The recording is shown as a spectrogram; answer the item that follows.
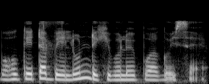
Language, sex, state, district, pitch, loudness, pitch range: Assamese, female, Assam, Kamrup Metropolitan, 225 Hz, -16 LUFS, 215-250 Hz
